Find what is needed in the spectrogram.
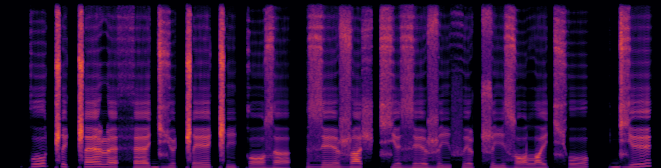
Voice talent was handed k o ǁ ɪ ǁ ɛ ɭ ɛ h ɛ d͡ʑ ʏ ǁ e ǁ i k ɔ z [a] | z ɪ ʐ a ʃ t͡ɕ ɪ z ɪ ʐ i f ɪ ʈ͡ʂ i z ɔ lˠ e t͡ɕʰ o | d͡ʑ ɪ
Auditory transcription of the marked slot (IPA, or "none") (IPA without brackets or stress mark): ɐ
